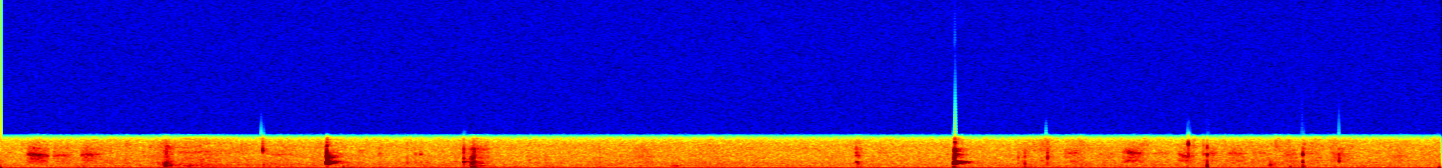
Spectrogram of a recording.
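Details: Hiccups from a grandchild recording a message for grandparents: two sharp, abrupt little catches several seconds apart over a hissy recording, with fainter clicks between.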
